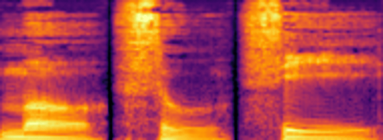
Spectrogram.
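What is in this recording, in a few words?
"mothuthi", concatenated syllables; Affixing experiment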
